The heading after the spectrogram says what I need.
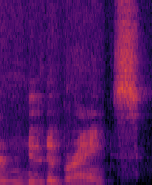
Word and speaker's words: nudibranch: search for sea slugs their proper name are new tube ranks and you di b r8 + CH nudibranch is how you spell it new tuberank new brand new D means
